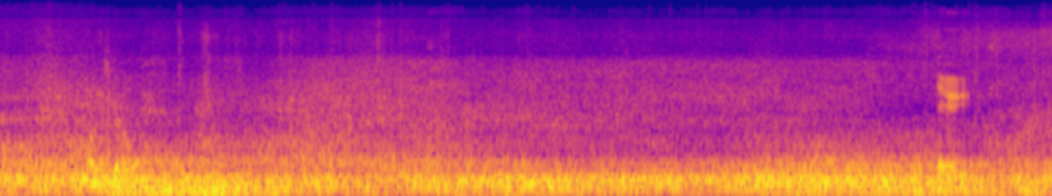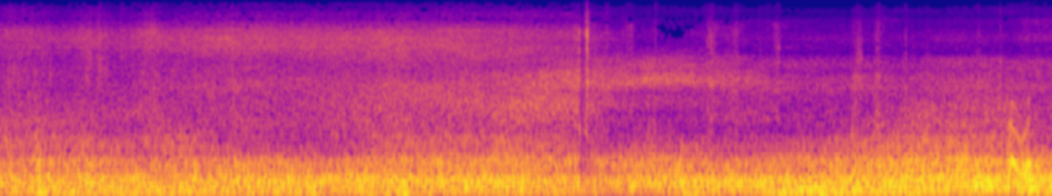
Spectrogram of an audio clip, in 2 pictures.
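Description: Ocean surf breaking and washing up a sandy beach, a steady rushing noise, with wind buffeting the microphone.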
